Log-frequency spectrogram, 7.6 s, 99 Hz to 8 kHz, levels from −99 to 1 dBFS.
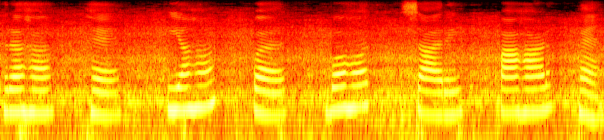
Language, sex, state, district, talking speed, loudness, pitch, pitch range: Hindi, male, Chandigarh, Chandigarh, 65 wpm, -15 LUFS, 240 Hz, 230-265 Hz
